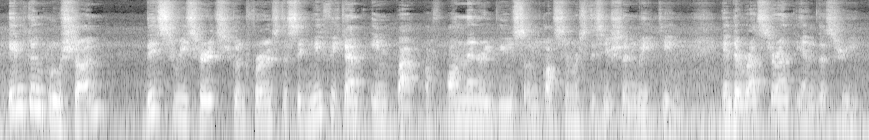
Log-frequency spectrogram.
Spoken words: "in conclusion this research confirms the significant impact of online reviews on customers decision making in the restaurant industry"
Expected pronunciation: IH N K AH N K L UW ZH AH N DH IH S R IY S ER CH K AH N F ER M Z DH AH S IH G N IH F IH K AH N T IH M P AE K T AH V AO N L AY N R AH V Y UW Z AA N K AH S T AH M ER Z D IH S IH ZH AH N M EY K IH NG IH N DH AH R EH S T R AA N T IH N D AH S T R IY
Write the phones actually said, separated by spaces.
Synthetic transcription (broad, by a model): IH N K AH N K L UW SH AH N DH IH S R IY S ER CH K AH N F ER M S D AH S IH G N IH F IH K AH N T IH M P AE K T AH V AO N L AY N R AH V Y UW S AA N K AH S T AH M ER S D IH S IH SH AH N M EY K IH NG IH N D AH R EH S T R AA N T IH N D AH S T R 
